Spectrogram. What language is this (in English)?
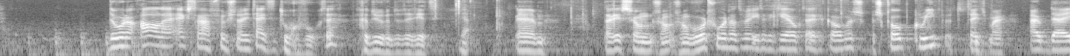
Dutch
